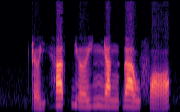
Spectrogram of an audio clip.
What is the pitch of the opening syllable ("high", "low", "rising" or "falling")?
low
